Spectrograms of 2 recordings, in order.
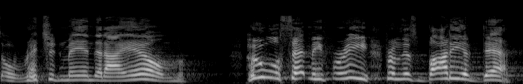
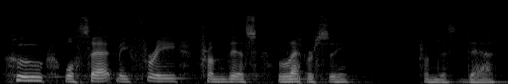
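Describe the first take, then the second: First: Loud, raised, drawn-out lament; impassioned plea at full preaching volume; anguished cry. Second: Soft, low, slow plea; hushed, drained question, fading at the end; numb and tired. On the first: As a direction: cry out in desperation for rescue. Acting out Paul's despairing cry. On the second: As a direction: sink quietly into weary numbness. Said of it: "so numb and so tired of being numb". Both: Acted.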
